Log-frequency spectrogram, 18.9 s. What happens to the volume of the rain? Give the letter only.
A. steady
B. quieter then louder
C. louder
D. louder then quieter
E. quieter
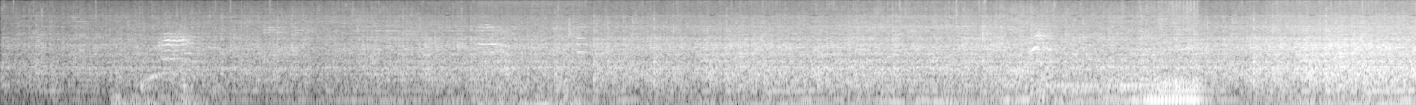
C.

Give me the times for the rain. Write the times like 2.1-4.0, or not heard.
0.0-18.8.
